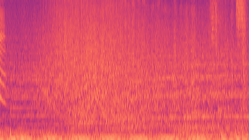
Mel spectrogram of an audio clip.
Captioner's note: planes whooshing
